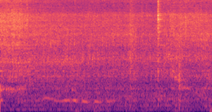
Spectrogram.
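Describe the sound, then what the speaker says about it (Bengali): Mutton curry being stirred in a pan makes a steady sizzle and frying hiss, with faint scraping and a sharp clink partway through, no voices. "এবার নেড়ে চেড়ে ঢাকাঢাকি করে দেবো।"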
